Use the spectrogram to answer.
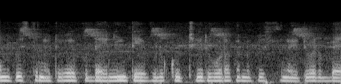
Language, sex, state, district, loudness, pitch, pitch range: Telugu, female, Andhra Pradesh, Sri Satya Sai, -17 LUFS, 170 Hz, 165-175 Hz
